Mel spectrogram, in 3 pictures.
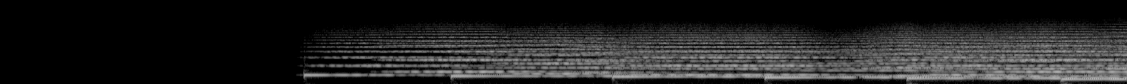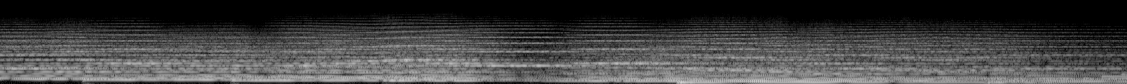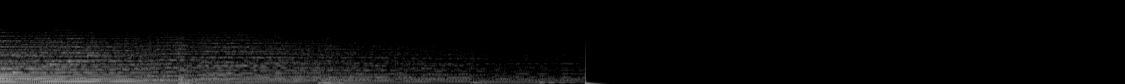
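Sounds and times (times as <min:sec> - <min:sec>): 
romantic song: 0:03.1 - 0:27.4.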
